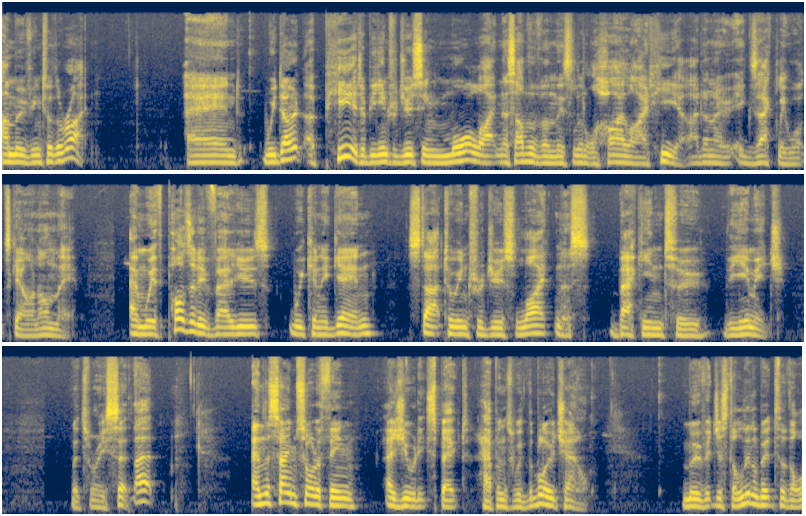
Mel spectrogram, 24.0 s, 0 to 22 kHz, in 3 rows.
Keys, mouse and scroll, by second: 7.6 click, 9.4-16.4 drag, 17.3 click, 22.0 click.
